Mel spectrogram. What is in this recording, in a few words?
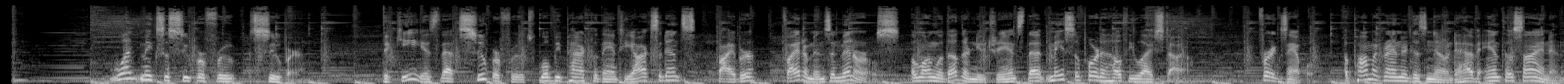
Male; Super Fruits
